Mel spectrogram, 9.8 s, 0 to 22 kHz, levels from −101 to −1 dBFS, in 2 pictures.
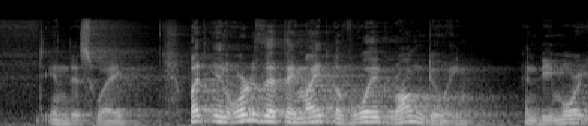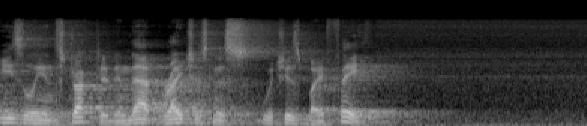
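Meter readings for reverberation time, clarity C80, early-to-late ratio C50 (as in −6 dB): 1.5 s, 11.5 dB, 10.0 dB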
